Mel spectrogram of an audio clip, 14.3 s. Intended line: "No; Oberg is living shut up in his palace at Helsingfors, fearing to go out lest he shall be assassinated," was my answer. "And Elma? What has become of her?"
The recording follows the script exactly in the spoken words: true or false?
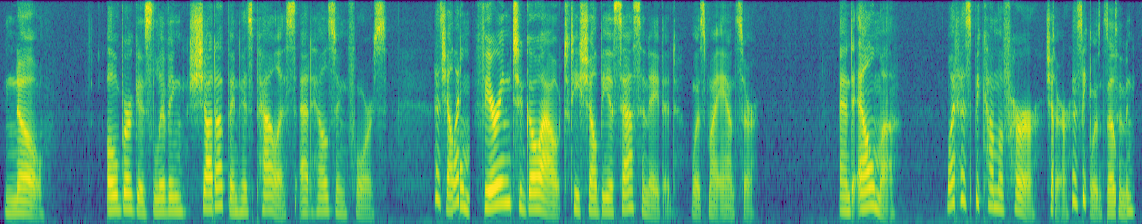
false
